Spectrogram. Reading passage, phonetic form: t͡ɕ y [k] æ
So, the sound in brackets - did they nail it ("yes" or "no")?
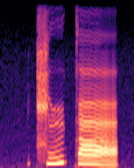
yes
